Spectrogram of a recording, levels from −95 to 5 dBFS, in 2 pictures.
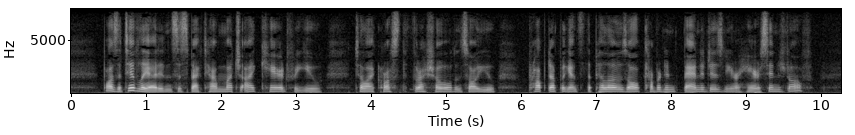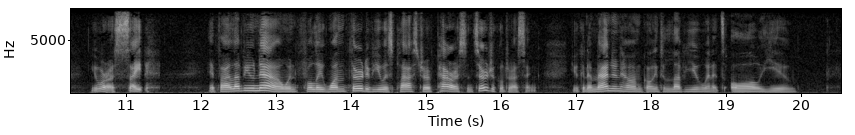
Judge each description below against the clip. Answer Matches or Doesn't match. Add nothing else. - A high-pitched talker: Doesn't match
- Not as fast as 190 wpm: Doesn't match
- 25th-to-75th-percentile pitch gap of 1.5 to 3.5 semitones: Matches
